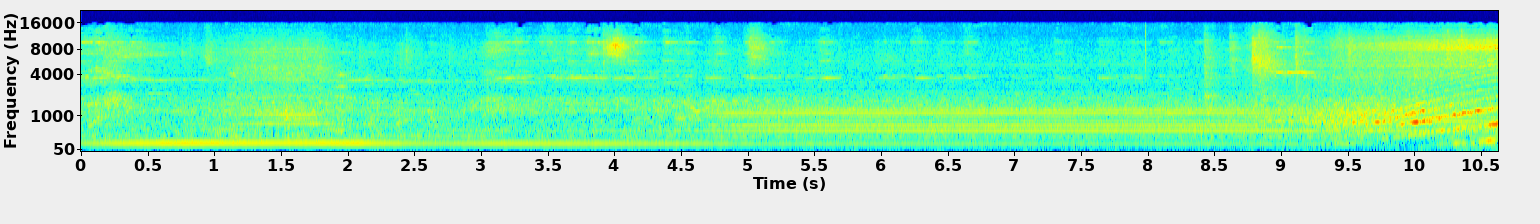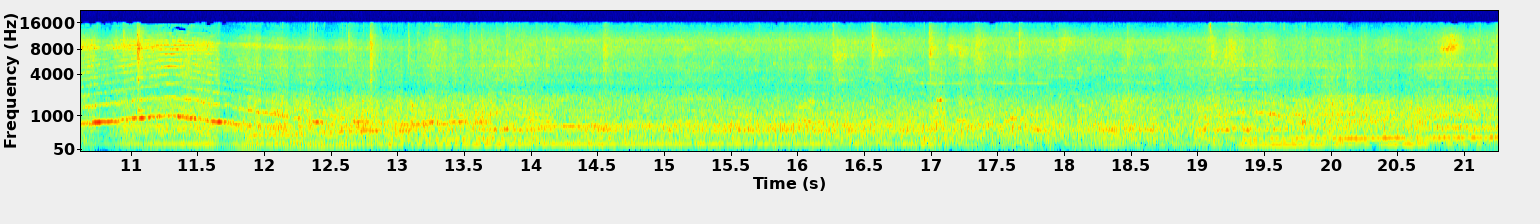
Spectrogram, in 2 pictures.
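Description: A bus engine hums steadily from inside the moving bus.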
